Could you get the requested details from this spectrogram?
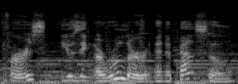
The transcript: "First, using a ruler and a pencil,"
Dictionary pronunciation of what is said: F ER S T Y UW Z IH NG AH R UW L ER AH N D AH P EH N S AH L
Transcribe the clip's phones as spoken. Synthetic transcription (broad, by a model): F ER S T Y UW Z IH NG AH R UW L ER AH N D AH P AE S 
